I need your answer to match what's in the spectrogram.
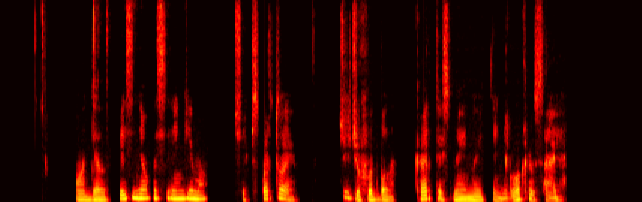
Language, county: Lithuanian, Vilnius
